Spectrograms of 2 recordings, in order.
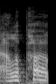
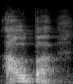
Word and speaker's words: Alba: Alba. They called it Alba Flamenca because of the you know, because it's got the relationship with Alba as in Scotland, the Gaelic.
